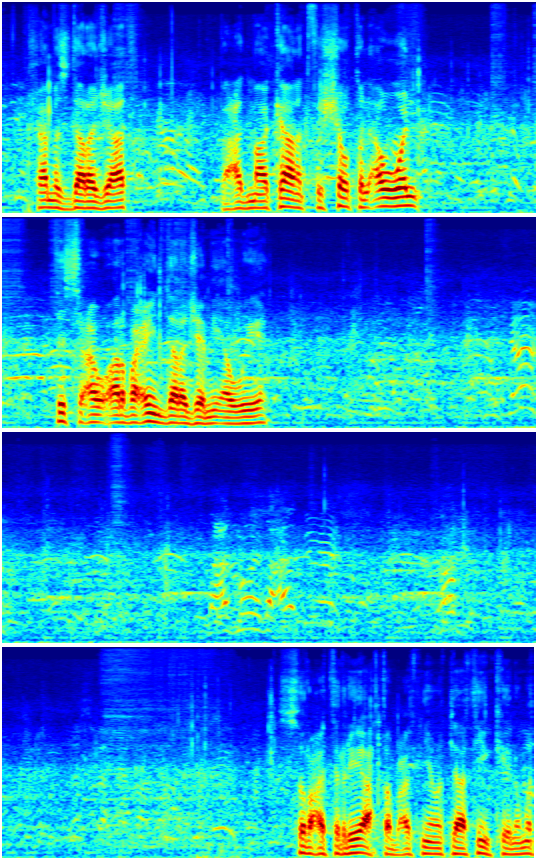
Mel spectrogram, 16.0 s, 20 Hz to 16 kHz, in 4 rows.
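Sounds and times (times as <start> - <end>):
open-air stadium ambience: 0.0 - 16.0
people talking and calling out: 0.0 - 16.0.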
